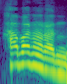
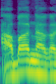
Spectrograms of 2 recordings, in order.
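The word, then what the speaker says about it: Habana: 활동 많이 안 합니다만 하바나라는 영화가 있었습니다. 예. 원래 그 발음은 아바나가 되겠습니다만 예. 우리나라 그 극장에서는 하바나로 걸렸죠. 영어도 하바나가 그렇죠. H가 맞죠? 들어가니까요.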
